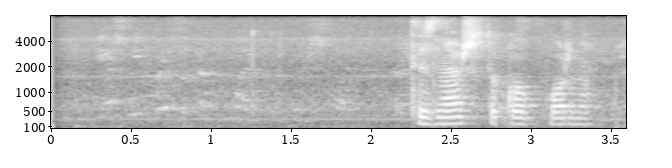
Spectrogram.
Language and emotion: Russian, neutral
